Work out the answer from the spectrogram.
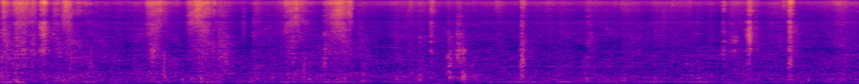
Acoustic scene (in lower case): residential area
